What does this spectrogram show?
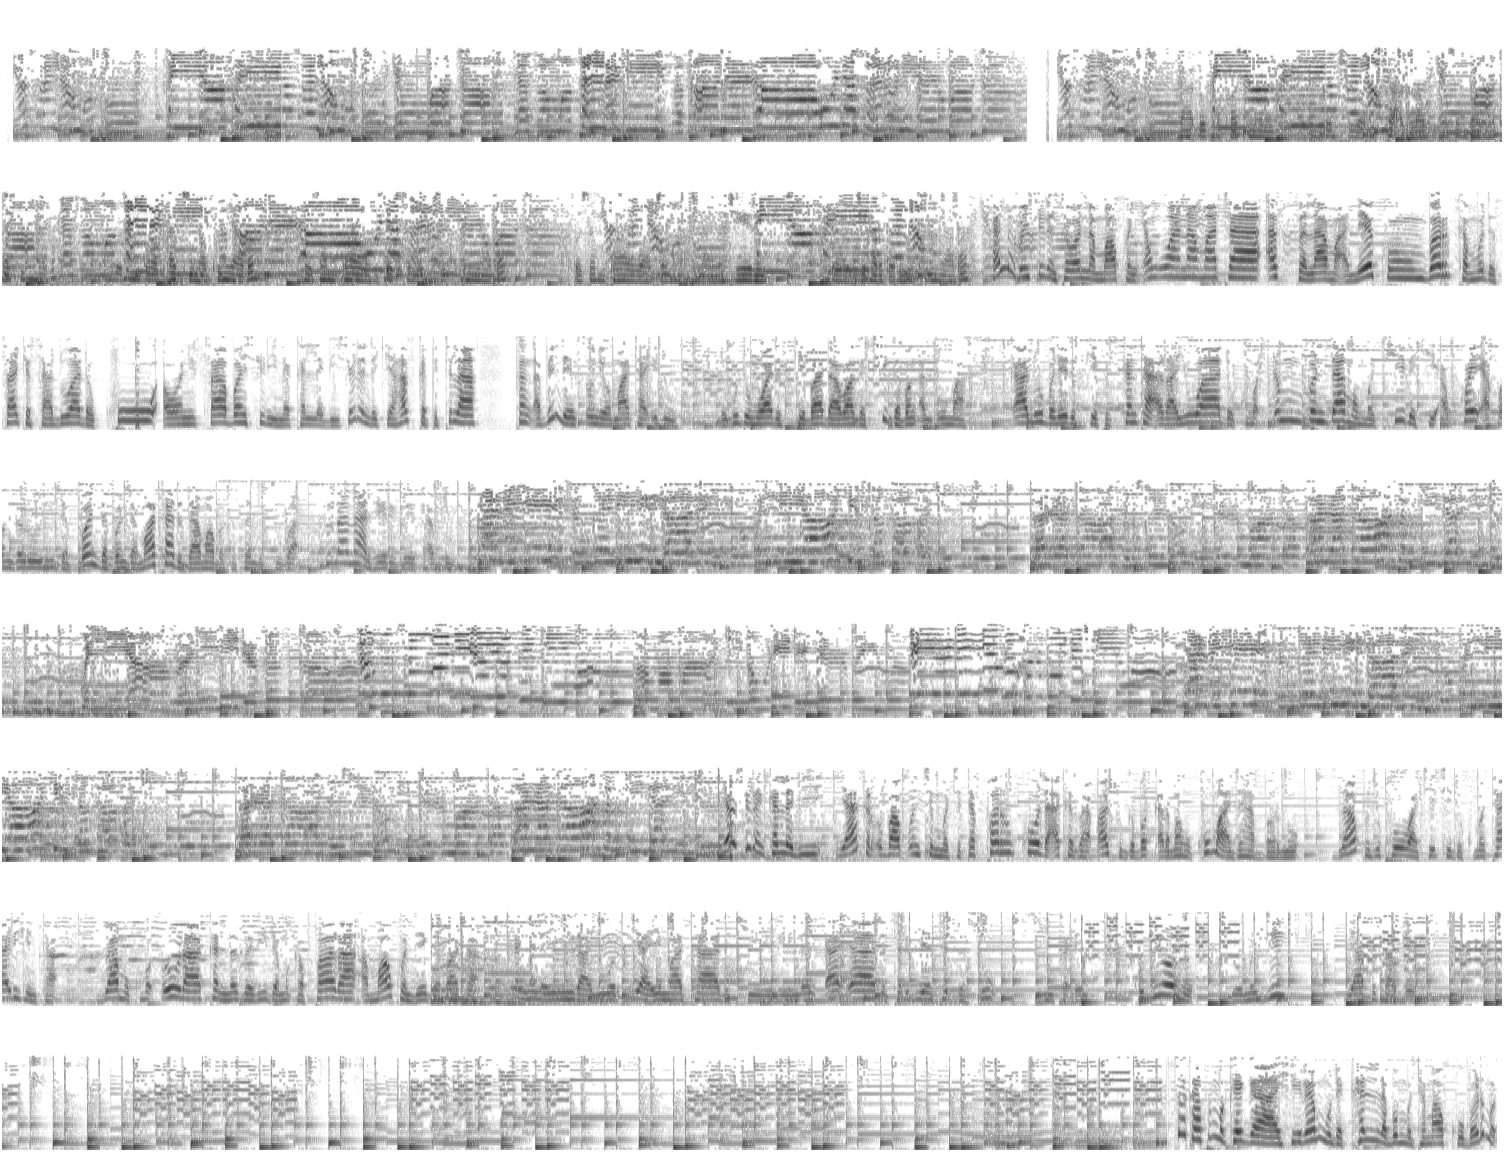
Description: Shirin na wannan makon cigaban hira da Hajiya Inna Chiroma da ta yi tarihi a matsayin macen farko da aka zaba Shugabar karamar Hukuma a jihar Borno, shirin kallabi ya kuma haska fitila kan masababin barwa mata nawayar kula da ‘ya’yansu ko da kuwa suna tare da iyayen maza.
